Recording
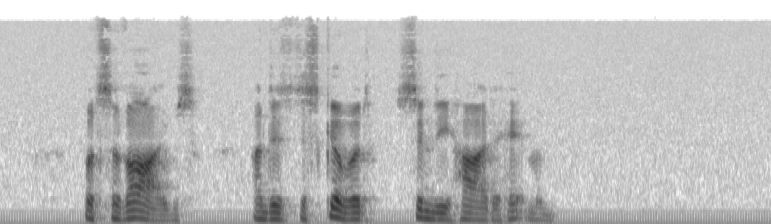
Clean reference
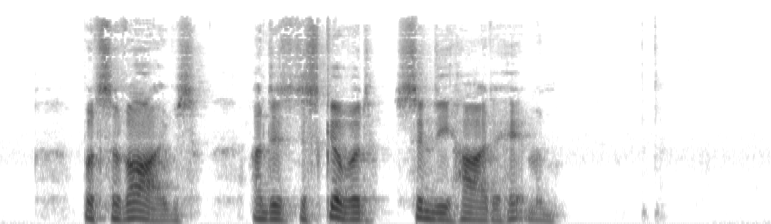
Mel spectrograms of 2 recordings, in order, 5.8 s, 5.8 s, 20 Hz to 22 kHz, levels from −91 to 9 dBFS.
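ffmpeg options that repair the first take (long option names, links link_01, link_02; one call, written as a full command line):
ffmpeg -i in.wav -af "bandreject=frequency=50.5:width_type=h:width=4,bandreject=frequency=101:width_type=h:width=4,bandreject=frequency=151.5:width_type=h:width=4,bandreject=frequency=202:width_type=h:width=4,bandreject=frequency=252.5:width_type=h:width=4,afwtdn=0.0045" out.wav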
